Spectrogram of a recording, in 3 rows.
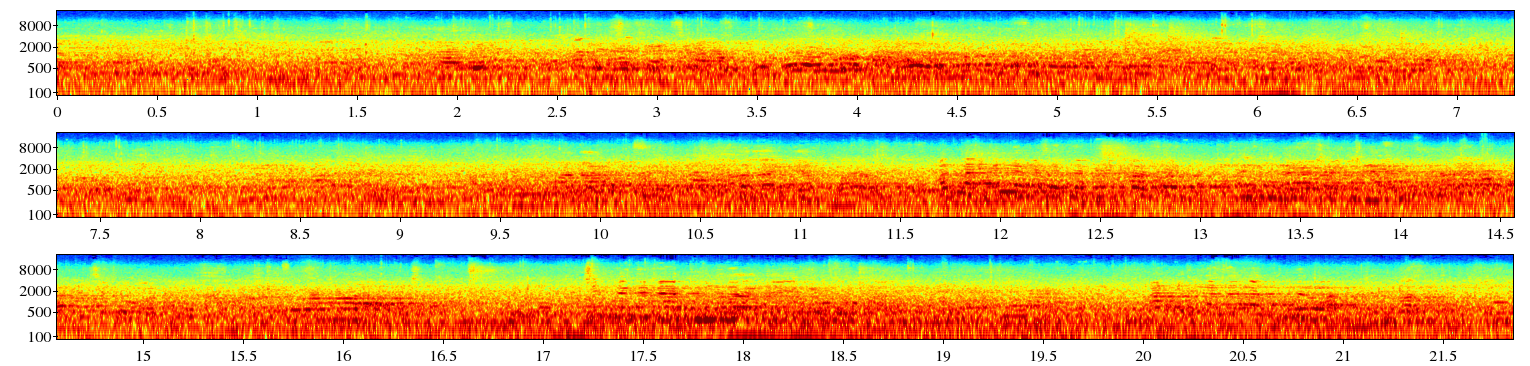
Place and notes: Basilique de Saint-Denis, Saint-Denis, France - Metro Saint-Denis Basilique & Carrefour
This recording is one of a series of recording mapping the changing soundscape of Saint-Denis (Recorded with the internal microphones of a Tascam DR-40).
